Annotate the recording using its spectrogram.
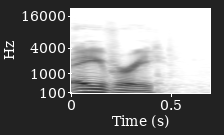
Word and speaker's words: Every: The case of Henry Every, or Avery. So much easier to say Avery. When you say Every, you're like, Every what? Yeah, it was annoying. But I said Every because that's exactly how it's spelled, like the common spelling of Every.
